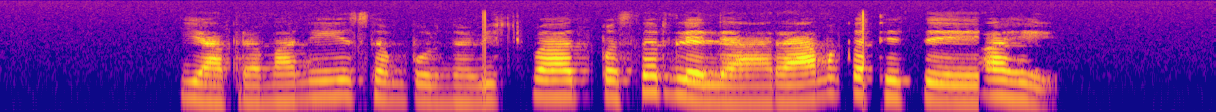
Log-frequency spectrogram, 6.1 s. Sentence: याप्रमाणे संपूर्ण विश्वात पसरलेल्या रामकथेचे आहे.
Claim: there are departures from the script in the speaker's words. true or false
false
